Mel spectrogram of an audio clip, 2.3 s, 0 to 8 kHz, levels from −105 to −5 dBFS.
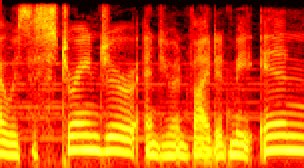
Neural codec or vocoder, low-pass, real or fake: none; 7.2 kHz; real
